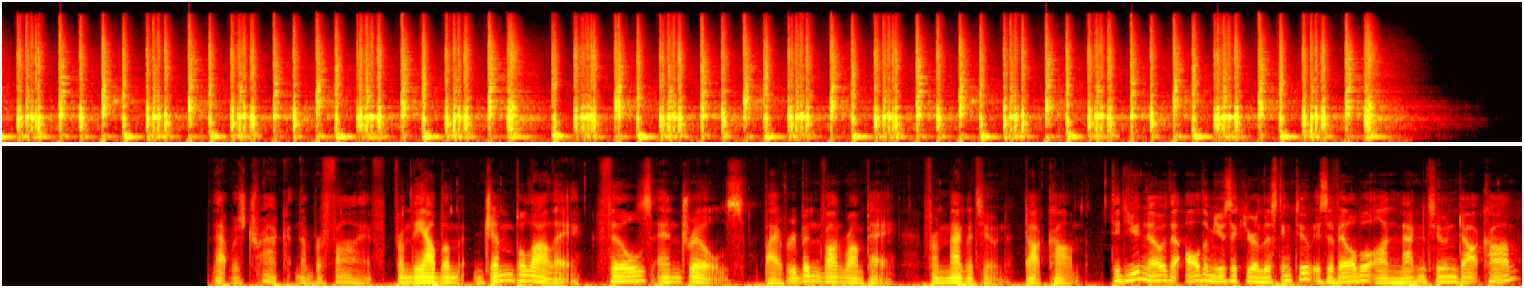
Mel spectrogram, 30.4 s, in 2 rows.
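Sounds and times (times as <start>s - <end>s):
djembe: 0.0s - 14.2s
clear and crisp fast speech: 17.3s - 30.4s.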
